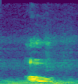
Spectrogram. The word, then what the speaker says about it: ओम: और उच्चारण में कई विद्वानों का मत है आ उ मा उच्चारण कीजिए, आओम, और लंबा खींचिए माँ को, और अधिकतर लोग ओम उच्चारण करते हैं।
